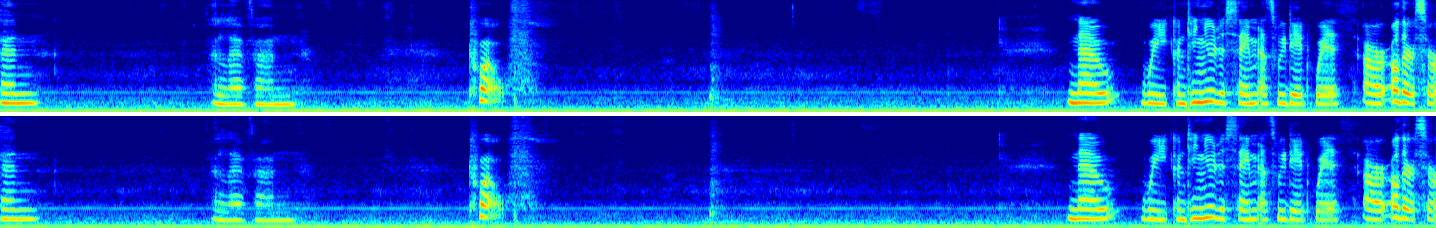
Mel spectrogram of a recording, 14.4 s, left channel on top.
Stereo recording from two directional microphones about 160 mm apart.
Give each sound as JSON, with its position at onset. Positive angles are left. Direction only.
{"t": 0.0, "sound": "speech", "side_deg": 25}
{"t": 2.1, "sound": "a woman's voice", "side_deg": 25}
{"t": 4.6, "sound": "a woman's voice", "side_deg": 15}
{"t": 10.7, "sound": "a woman's voice", "side_deg": 15}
